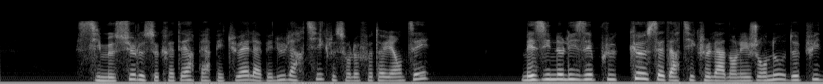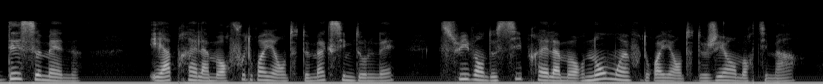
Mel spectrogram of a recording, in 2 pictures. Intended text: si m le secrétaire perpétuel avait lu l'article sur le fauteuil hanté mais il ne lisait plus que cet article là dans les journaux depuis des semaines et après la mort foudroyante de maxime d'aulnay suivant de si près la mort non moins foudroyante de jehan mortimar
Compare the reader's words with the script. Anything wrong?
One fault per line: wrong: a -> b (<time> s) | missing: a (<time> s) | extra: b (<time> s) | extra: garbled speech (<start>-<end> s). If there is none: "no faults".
no faults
